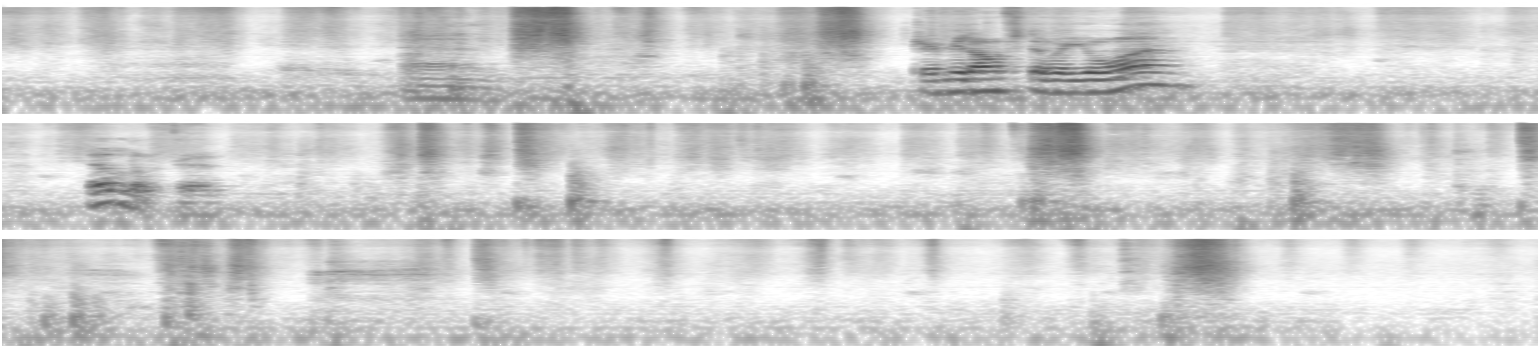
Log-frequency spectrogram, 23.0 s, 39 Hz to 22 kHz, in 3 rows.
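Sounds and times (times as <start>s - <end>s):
brushing: 0.0s - 15.6s
soft rustles and handling noises: 0.0s - 23.0s.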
